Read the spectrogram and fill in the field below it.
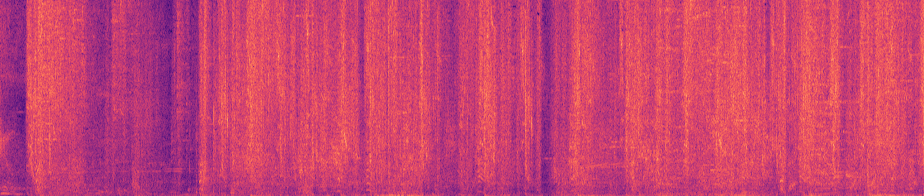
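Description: Magical blasts and strikes crackle and burst.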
